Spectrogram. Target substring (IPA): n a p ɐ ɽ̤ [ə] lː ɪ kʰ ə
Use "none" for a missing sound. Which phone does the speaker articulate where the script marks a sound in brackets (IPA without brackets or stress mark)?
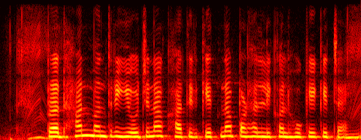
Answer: ə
